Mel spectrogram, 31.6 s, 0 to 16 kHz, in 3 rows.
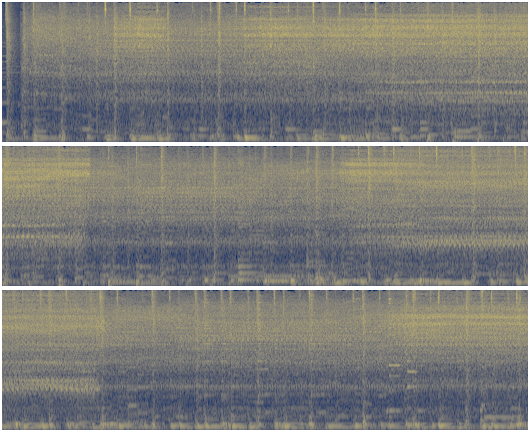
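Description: Belt grinder grinding the point of a hardened steel file blank on a coarse 36-grit ceramic belt: two long grinding passes, the first from a few seconds in to about twelve seconds, the second from about eighteen to twenty-three seconds. Background music plays throughout.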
